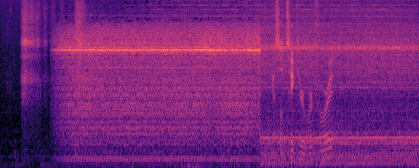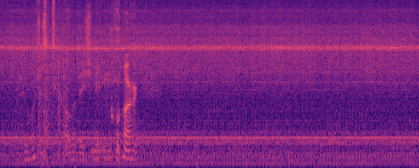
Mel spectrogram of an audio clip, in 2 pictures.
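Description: A locomotive engine rumbles steadily.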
